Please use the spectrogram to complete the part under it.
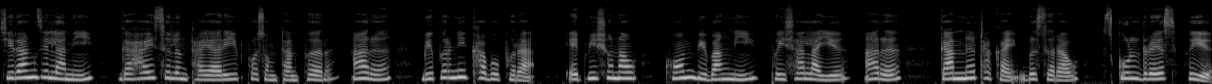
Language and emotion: Bodo, neutral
